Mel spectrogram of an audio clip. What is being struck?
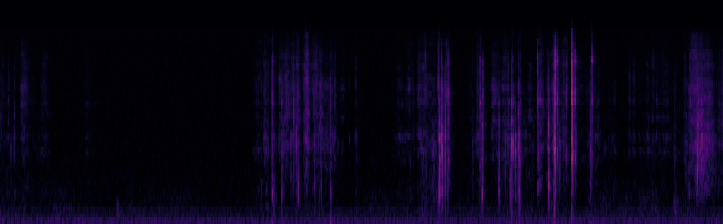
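Plastic audio cassette shell.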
